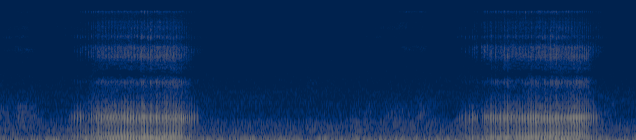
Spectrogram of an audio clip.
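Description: A Boston Terrier snores in slow, rasping breaths, each lasting about a second.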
